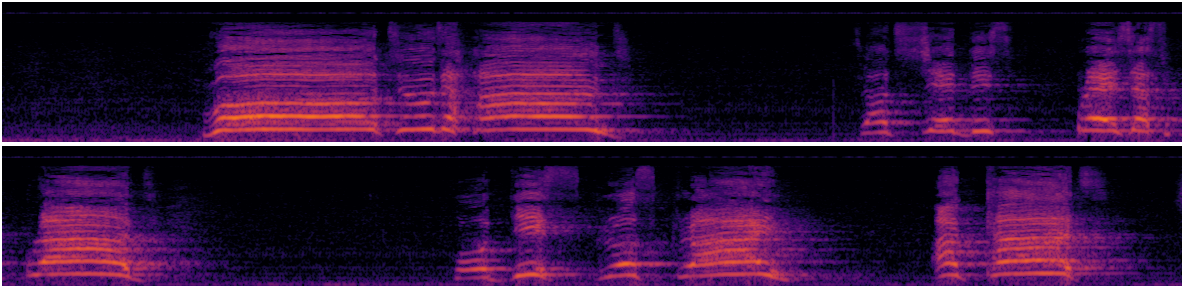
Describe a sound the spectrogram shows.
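A young man declaims loudly and dramatically.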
